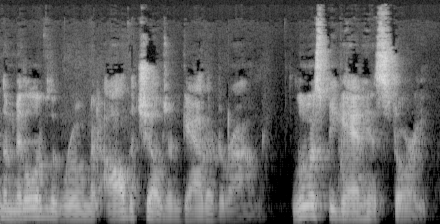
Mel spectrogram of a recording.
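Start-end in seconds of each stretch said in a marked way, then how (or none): none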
